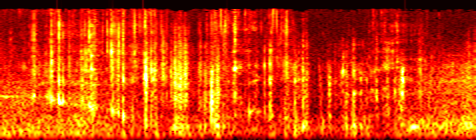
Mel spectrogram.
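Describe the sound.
Biting into and crunching a fish finger during a taste test in a dark studio: a quick run of crisp, close crunches and chewing, fairly quiet, with no talk.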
